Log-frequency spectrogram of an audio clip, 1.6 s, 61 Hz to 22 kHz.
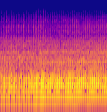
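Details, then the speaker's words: MaXpeedingRODS MXR4000 generator, with 10W-30 oil and no load yet, throttles up from economy mode to full mode and runs with a smooth, even, quiet hum; running cleanly. "And that's full mode. Boy, it's quiet. I like it."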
